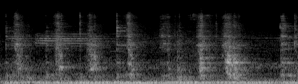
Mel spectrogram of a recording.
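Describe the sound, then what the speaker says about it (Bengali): A utensil stirring and scraping thickening milk in a pan while making rabdi, with repeated close rubbing strokes in an uneven rhythm over a low steady hum. "দুধটা ফুটতে ফুটতে একবারে মরে গেছে, ভালো করে নেড়ে নিচ্ছি আমি"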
